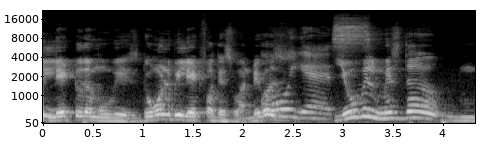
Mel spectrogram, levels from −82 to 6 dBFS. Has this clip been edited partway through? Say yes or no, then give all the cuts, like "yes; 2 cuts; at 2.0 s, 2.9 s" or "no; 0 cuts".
no; 0 cuts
